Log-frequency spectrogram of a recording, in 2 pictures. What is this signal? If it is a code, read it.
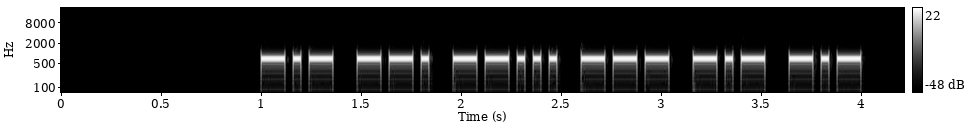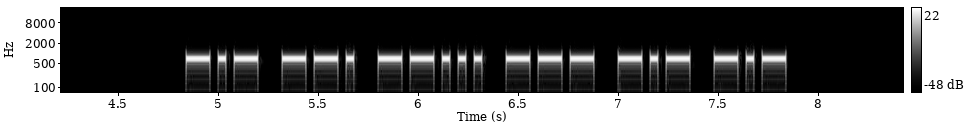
Morse code, heard as a keyed tone, about 30 wpm, 700 Hz. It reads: KG7OKK KG7OKK
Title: USA Call Signs - 6 Characters - Repeated 2x - 30wpm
